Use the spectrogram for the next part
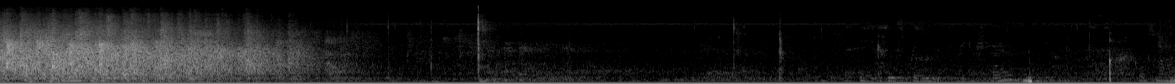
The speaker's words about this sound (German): Ja, dafür auch einen Applaus.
